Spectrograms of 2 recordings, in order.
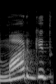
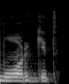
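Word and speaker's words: Margit: А А, например, это О, поэтому не такой он Маргит, как он Моргит, остров.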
